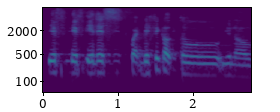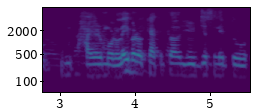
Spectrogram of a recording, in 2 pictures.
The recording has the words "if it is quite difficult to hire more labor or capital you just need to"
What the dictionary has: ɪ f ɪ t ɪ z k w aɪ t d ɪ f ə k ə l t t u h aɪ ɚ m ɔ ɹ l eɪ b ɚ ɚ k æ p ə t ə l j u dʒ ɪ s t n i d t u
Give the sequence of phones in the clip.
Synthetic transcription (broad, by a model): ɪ f ɪ t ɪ s k w aɪ t d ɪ f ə k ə l t t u h aɪ ɚ m ɔ ɹ l eɪ b ɚ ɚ k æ p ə t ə l j u dʒ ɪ s n i d t u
